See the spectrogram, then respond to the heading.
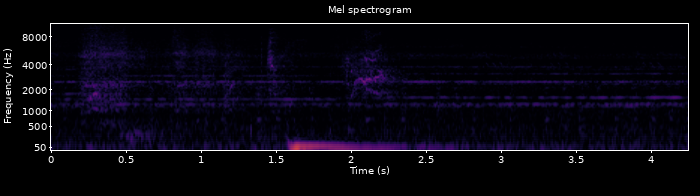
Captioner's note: whispering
